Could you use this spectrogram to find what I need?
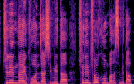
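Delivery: high, fervent mock confession; tearful convert. Typical convert falls before the Lord, high and overwrought. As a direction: cry out like an overcome new believer. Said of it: "눈물을 흘리면서 엎드러지고 쓰러져요".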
